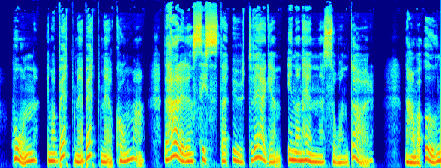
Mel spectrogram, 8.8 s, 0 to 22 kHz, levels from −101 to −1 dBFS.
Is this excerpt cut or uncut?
cut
